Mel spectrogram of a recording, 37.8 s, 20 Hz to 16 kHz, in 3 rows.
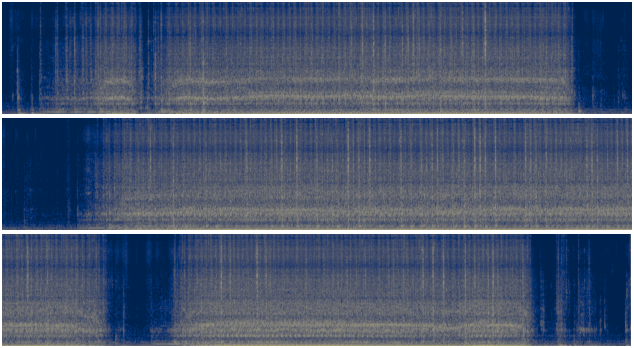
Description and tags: sewing-3runs-2
Recording of a modern sewing machine (brand unknown) sewing three basic zigzag seams. Recorded for Hermann Hiller's performance at MOPE08 performance art festival in Vaasa,Finland.
field-recording, zigzag, sewing, sewing-machine, three-seams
